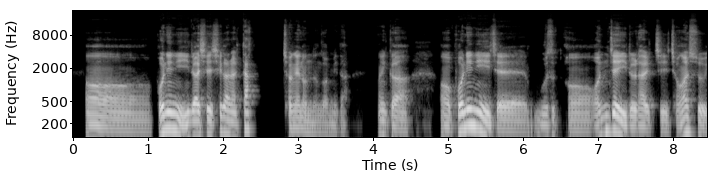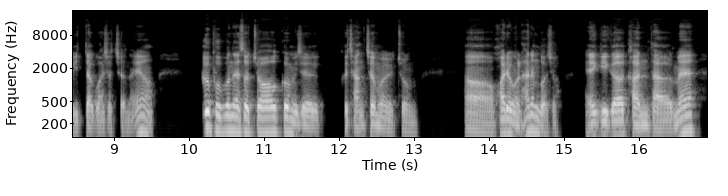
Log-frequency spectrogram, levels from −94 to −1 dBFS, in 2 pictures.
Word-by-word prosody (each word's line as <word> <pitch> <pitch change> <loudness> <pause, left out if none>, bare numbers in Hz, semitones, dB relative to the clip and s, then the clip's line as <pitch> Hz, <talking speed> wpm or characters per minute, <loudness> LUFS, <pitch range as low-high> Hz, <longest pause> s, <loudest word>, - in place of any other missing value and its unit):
어 80 -5 -2
본인이 155 -7 +4
일하실 115 +2 +3
시간을 110 -3 0
딱 160 +4 -2 0.3
정해 85 0 0
놓는 70 -3 -7
겁니다. 65 -2 -13 0.4
그러니까 85 -9 -3 0.4
어 - - -3
본인이 160 - +4
이제 80 -5 -1
무슨 100 -1 -8
어 80 0 -6
"언제 140 +4 +4
일을 95 -2 +2
할지 80 -3 -2
정할 125 - -1
수 135 - -2
있다."고 75 - -3
하셨잖아요. 130 +3 -6 0.6
그 165 - +5
부분에서 140 -4 +2
쪼끔 130 -1 +4
이제 90 -4 -1 0.3
그 - - -5
장점을 90 -3 -2
좀 70 -2 -8 0.7
어 70 -4 0
활용을 120 -6 +3
하는 135 0 +1
거죠. - - -4 0.3
'아기가 115 +2 +3
간 95 -2 +1
다음에 100 - +2
100 Hz, 275 characters per minute, -24 LUFS, 80-130 Hz, 0.7 s, 그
